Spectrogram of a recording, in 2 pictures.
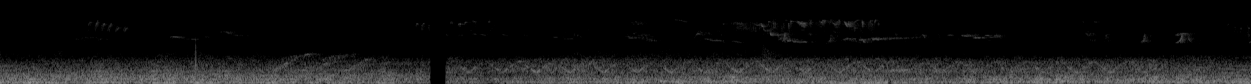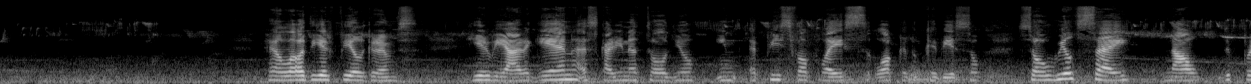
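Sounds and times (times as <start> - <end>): small birds chirping and trilling: 4.1 - 25.0
low background rumble: 5.9 - 25.0.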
